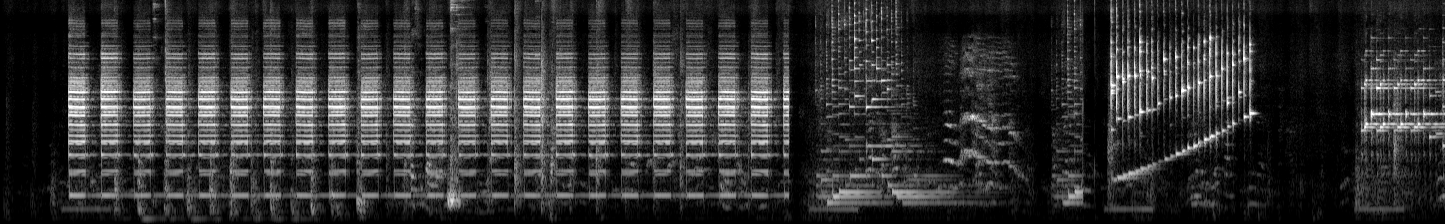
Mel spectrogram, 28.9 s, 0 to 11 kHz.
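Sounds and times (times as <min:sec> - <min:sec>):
electronic timer beeps: 0:01.4 - 0:15.8.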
